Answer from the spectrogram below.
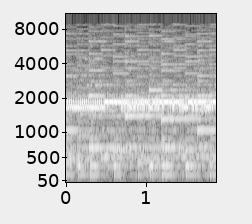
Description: Fax machine handshake.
